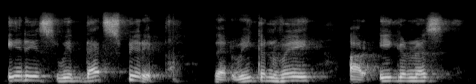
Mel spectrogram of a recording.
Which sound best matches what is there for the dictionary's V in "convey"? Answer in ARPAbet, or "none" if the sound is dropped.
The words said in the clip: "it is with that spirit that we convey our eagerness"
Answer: V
